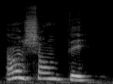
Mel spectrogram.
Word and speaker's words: enchanté: A pronúncia fica exatamente a mesma, enchanté, enchanté. Porque esse E sem acento do final, a gente corta, a gente não pronuncia.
